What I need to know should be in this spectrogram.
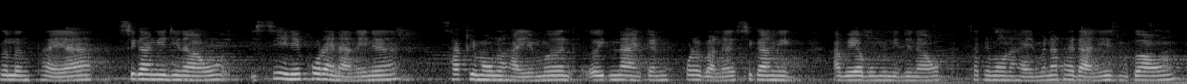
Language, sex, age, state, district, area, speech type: Bodo, female, 18-30, Assam, Baksa, rural, spontaneous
